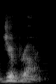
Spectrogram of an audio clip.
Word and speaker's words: Khalil Gibran: It's a Middle Eastern philosopher called Khalil Gibran. It's spelled Khalil, K-H-L-I-L-G-I-B-R-A-N is his last name, Gibran.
